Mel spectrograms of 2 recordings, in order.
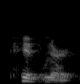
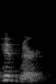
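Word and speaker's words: PV=nRT: We call this, pronounce it, Pivnert. We pronounce it Pivnert. It's how you remember what variables go on which side of the equation. Pivnert, PV equals nRT.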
